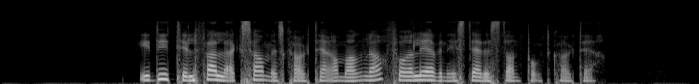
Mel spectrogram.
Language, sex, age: Norwegian, female, 25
